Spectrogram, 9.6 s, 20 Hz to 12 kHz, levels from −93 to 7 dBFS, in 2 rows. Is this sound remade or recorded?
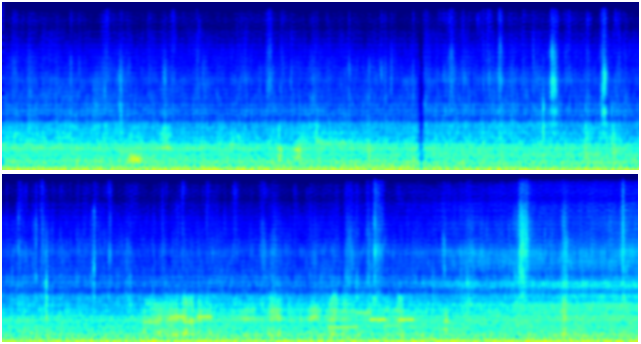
remade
